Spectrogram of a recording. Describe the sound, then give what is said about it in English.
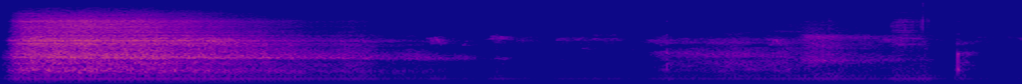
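A slow exhale during a guided breathing exercise begins as a loud, breathy rush of air and tapers off over a couple of seconds. Faint, soft hissing breaths follow. “One more inhale. Four, three, two, exhale.”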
